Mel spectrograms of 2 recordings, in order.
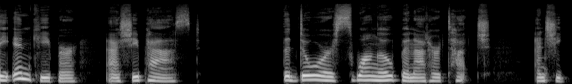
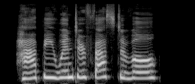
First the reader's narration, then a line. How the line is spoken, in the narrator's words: shouting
